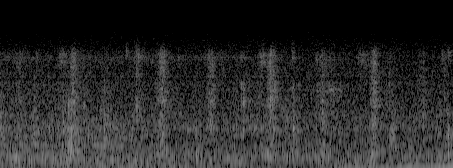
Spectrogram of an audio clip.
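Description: Faint, irregular wet clicks of a mouth chewing a sub sandwich, a few a second.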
